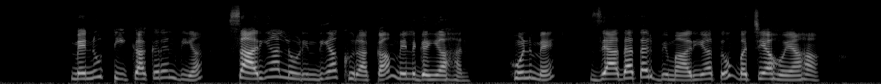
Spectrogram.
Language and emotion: Punjabi, happy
